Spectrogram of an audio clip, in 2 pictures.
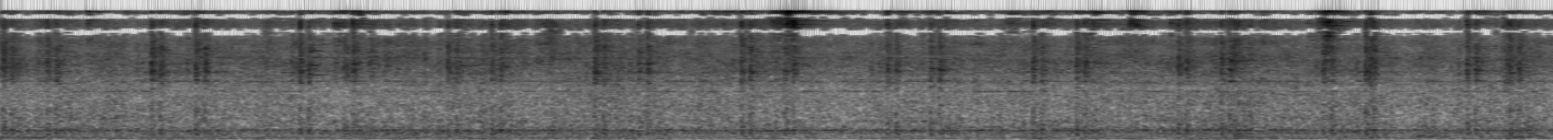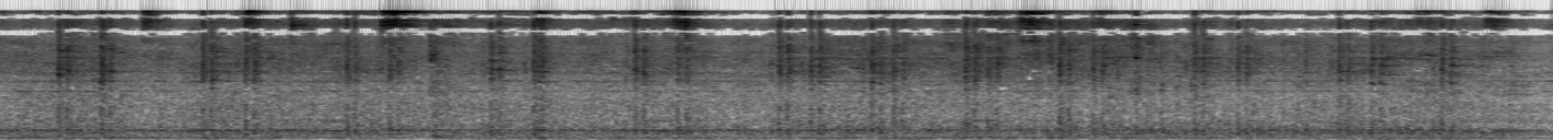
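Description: Union Pacific freight cars rolling past close by: a steady rumble of steel wheels on rail with repeated clicks as they cross the rail joints. It begins to fade at the very end as the last car goes by.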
